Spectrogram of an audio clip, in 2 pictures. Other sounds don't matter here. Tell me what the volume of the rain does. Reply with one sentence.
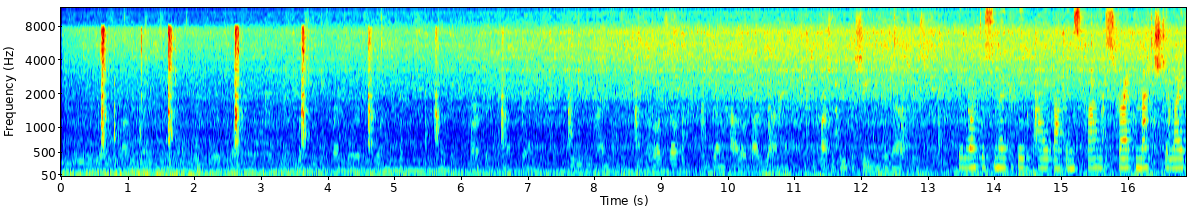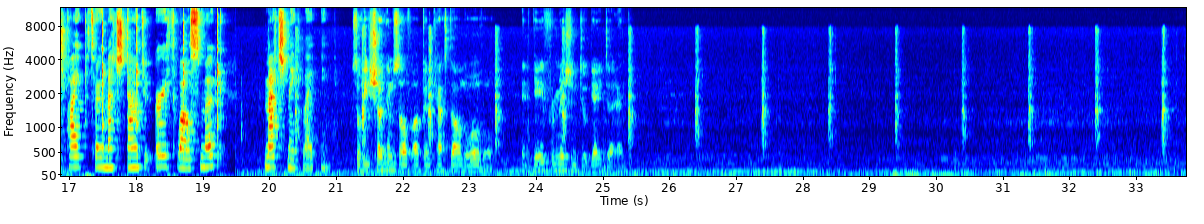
The volume of the rain goes up.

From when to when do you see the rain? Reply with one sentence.
The rain can be heard from 0.0 to 16.9 s.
